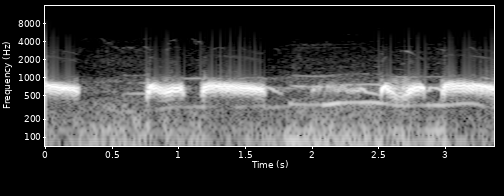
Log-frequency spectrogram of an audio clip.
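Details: Spotted dove cooing, meant as a lure and long tutoring recording for kept birds: strong mellow hooting notes in short bursts with brief gaps, over a faint lower coo underneath and quiet surroundings.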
